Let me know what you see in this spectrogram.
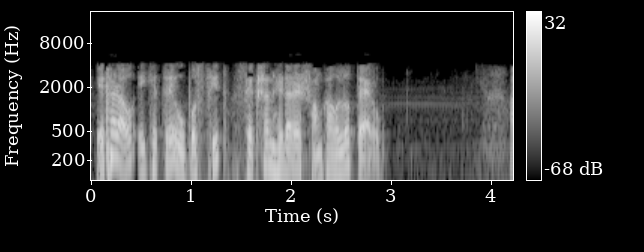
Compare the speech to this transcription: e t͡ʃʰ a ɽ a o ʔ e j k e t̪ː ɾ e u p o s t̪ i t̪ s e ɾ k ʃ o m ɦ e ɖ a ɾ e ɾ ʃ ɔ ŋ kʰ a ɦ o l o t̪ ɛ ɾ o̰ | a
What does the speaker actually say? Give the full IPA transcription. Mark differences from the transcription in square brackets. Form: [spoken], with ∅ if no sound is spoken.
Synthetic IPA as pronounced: e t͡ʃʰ a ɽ a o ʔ e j [kʰ] e t̪ː ɾ e u p o s [t̪ʰ] i t̪ s e [∅] k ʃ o [n] ɦ e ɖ a ɾ e ɾ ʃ ɔ ŋ kʰ a ɦ o l o t̪ ɛ ɾ o̰ | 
